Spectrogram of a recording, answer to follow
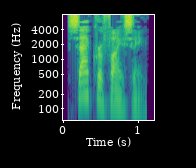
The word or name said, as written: sacrificing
